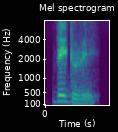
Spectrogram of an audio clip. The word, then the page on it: vagary: Indian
